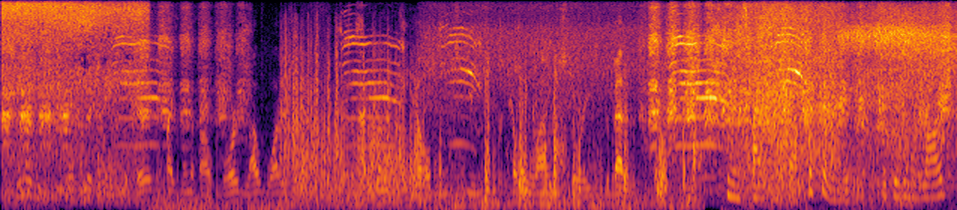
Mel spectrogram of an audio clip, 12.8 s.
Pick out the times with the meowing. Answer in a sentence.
You can hear the meowing from 1.4 to 2.3 s, from 4.5 to 6.5 s and from 8.8 to 10.8 s.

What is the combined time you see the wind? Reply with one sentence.
The wind can be heard for 13 seconds in total.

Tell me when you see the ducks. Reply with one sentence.
You can hear the ducks from 0.0 to 3.4 s and from 8.5 to 12.7 s.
